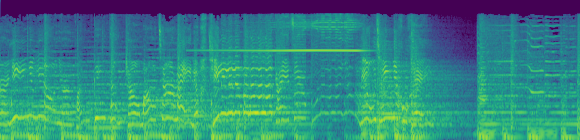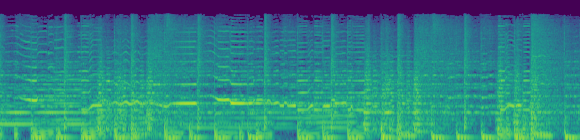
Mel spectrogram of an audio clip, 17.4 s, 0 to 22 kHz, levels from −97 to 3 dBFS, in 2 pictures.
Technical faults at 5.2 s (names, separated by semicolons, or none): loudspeaker feedback squeal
